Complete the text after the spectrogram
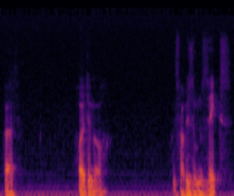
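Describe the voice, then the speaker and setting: An actor playing a desperate, sick gambler in debt, pleading and stammering on the phone in a 1950s radio play. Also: male voice, low voice, expressive, slow, dark tone, slightly rough, exaggerated voice. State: feverish. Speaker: lead character in a radio drama.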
